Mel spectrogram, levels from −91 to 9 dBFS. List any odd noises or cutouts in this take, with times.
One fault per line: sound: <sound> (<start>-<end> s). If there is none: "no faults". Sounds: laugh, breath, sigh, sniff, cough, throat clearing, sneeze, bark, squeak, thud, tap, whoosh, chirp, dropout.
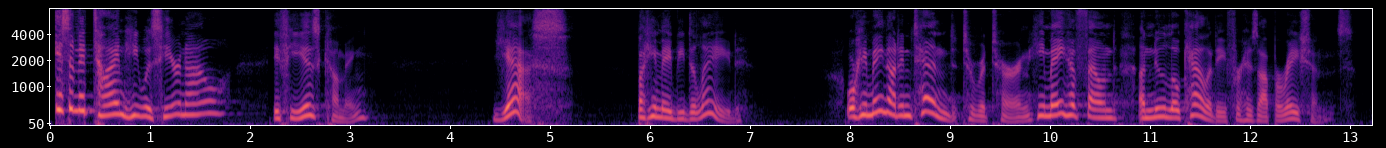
no faults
